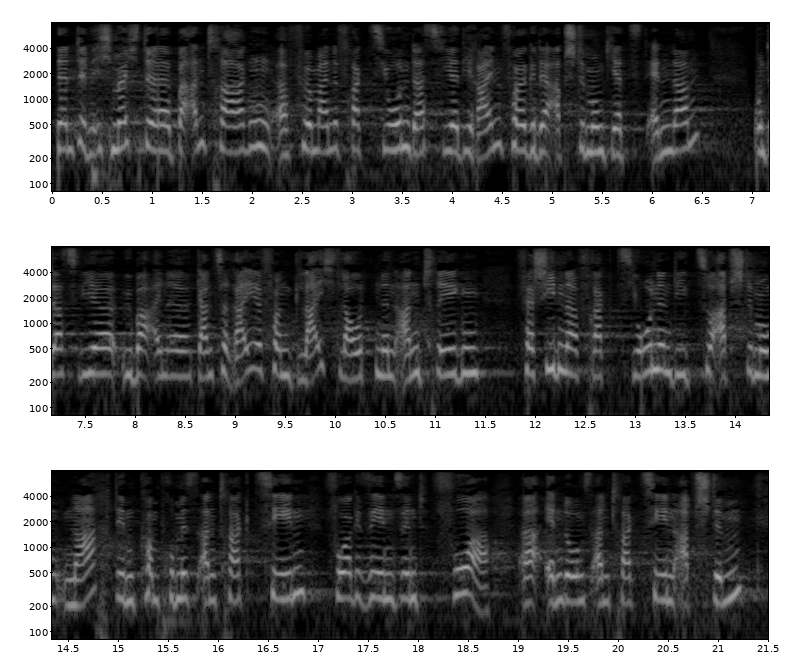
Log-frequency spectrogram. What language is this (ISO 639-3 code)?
deu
